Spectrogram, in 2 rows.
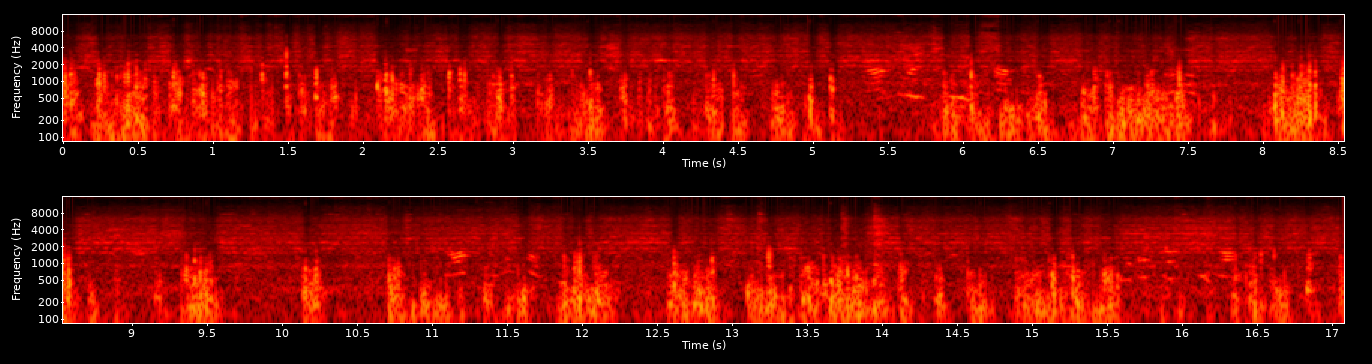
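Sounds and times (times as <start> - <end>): moving train running noise: 0.0 - 17.0
people talking: 2.9 - 9.6, 10.7 - 17.0.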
